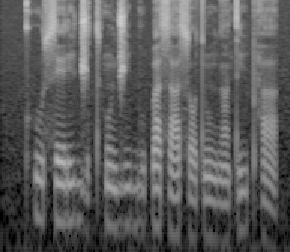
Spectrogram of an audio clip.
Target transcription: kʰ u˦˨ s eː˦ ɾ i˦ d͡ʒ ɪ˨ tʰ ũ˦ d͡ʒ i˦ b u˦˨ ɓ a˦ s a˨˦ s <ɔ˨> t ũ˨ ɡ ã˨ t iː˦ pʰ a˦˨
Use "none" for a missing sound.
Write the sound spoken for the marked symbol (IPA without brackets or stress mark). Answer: ɔ˨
